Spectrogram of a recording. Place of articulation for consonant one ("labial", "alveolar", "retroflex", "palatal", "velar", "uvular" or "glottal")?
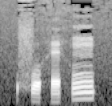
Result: labial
